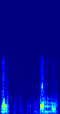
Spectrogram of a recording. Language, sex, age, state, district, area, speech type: Hindi, female, 30-45, Madhya Pradesh, Gwalior, rural, conversation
